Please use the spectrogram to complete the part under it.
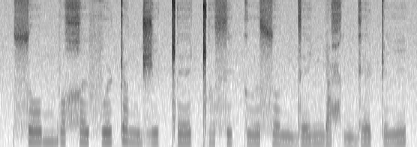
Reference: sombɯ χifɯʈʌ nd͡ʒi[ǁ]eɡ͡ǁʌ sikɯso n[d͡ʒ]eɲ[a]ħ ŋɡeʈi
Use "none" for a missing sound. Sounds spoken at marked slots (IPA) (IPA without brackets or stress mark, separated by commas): ǁ, d, a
